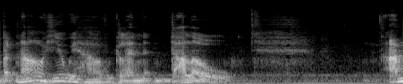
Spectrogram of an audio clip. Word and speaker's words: Glendalough: bit of gaelic now you usually pronounce the first syllable of the word in the gaelic language so it should be glendalo not glendale so but i've not been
